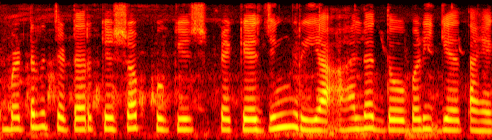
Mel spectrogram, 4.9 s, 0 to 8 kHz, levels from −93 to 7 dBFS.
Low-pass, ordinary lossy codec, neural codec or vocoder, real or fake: 7.2 kHz; none; none; real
